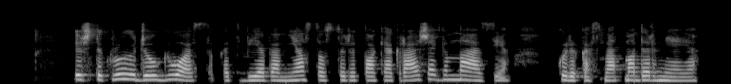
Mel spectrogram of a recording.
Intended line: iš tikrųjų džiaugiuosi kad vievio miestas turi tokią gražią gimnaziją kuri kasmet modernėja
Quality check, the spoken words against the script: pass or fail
pass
